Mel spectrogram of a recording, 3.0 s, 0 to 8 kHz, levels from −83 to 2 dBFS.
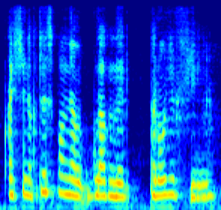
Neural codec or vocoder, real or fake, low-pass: codec, 24 kHz, 1 kbps, SNAC; fake; 7.2 kHz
